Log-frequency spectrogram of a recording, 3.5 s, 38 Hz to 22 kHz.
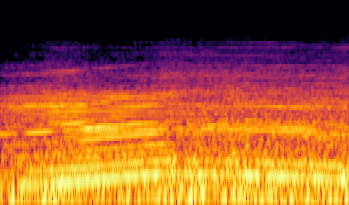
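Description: Ducati Diavel V4 motorcycle engine under way, a loud continuous roar with rising and falling revs sustained through the whole stretch, no talking.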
